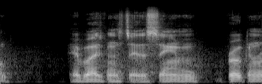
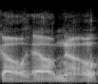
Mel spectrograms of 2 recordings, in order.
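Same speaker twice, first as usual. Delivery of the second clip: put-on speech with laughter through the words; 2 semitones higher, 3 dB louder than usual. Retelling a reaction to the big brother talk: imitating laughing speech. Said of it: "he started laughing like".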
